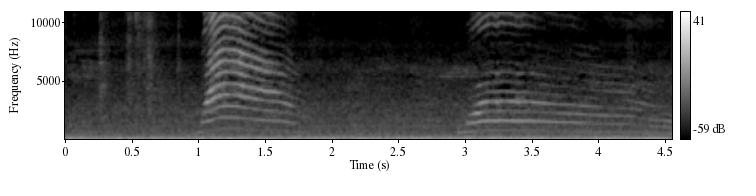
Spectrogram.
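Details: Crying kitten missing its mother: two clear meows, the first short and falling, the second long and slowly descending for over a second, above a low steady background hum.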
